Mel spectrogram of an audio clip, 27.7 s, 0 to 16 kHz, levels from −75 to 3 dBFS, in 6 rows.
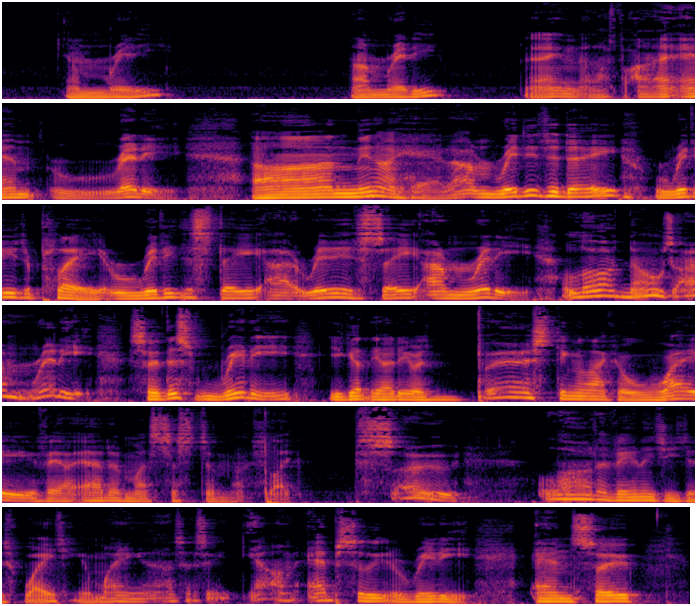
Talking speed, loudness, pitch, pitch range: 150 wpm, -19 LUFS, 115 Hz, 100-140 Hz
